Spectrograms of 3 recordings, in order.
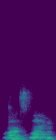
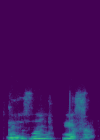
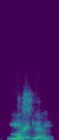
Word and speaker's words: Muslim: lot of people say muslim but isn't it muslim it's an s yeah muslim yeah muslim yeah so we pronounce the s we don't say z it's an s that's an s so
